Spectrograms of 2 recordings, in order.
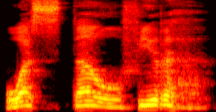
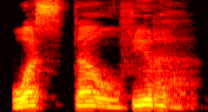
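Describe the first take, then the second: No difference in how they are said.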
